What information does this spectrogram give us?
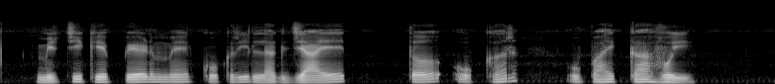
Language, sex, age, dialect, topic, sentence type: Magahi, male, 18-24, Western, agriculture, question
